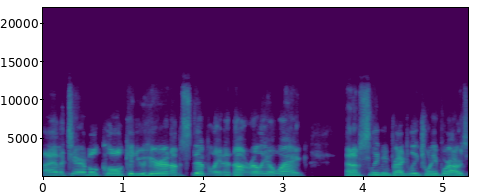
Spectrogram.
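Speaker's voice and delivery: put-on elderly woman's voice, hushed and soft. Retelling a story, quoting a woman in it, in an old-sounding voice. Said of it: "That's why I'm doing it old".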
